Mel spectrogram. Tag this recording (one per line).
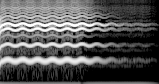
basic-waveform
multisample
pulse
reaktor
